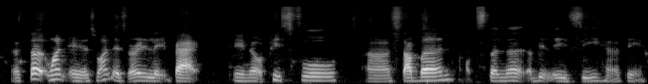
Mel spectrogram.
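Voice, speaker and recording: A woman with a fairly low voice speaks at a moderate pace, her loudness rising and falling sharply. Her pitch varies in an ordinary way, in an ordinary speaking voice, and the sound is dry and close with no echo. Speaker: speaker on personality and emotions. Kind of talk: talk with host in live webinar.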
